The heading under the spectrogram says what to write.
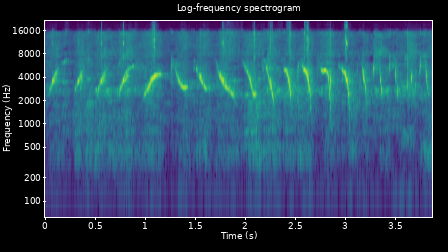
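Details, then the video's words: Munia (emprit) singing in a canary-like style: a quick run of clear whistled notes, some rising and some falling, repeated several times a second, over a low steady hum. "emprit bird sounds like a canary"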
